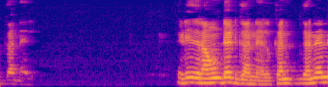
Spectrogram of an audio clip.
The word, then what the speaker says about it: gunwale: When deck plating joins shell plating, this part is called gunnel, spelled gunwale, Gunwle, but normally it is pronounced as gunnel.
